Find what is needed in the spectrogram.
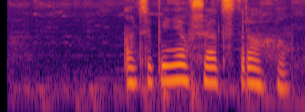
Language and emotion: Russian, neutral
